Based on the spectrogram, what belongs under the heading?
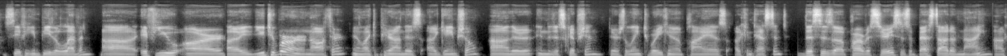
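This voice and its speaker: Lively, teasing game show host, a man. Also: mid-range voice, no echo, studio quality. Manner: animated, laughs often, teasing. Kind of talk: casual online game show hosting.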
